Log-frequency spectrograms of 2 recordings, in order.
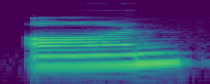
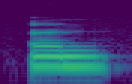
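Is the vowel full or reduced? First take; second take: full; reduced. First: The word has a full, clear vowel. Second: The word has a weak schwa vowel.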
